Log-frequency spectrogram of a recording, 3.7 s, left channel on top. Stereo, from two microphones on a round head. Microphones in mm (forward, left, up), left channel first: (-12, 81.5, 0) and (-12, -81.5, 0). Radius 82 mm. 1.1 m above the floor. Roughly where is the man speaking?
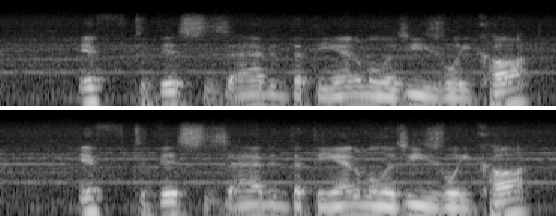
Right.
